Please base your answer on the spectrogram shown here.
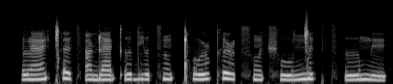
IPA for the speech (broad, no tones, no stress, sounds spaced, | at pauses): l æ̃ ǀʰ ø t͡sʼ ɑ̃ ɖ æ kʼ ɯ d j ɯ t͡s ũ ǃʰ u ɭ kʰ ø ɭ t͡sʰ ũ t͡ʃʰ u ŋ͡ǀ y k t͡sʼ ɯ m y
